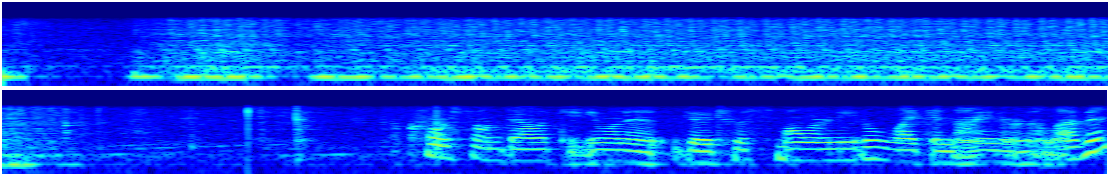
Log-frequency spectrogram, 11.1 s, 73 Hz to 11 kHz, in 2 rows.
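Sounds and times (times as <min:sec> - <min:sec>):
sewing machine stitching: 0:00.0 - 0:06.0.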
